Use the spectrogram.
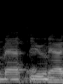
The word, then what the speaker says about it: Mathieu: Tyrann Mathieu. Mathieu, what is it? Mathieu, I always get it wrong, so I know some of you will be hating on me out there, whatever.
